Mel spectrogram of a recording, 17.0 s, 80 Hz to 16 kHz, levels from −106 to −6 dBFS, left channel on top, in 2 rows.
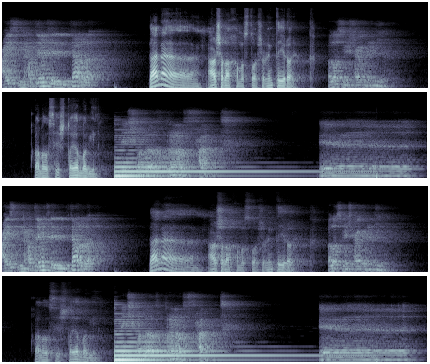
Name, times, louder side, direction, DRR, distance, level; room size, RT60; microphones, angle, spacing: voice 1, 0.0-2.0 6.5-7.7 10.9-13.1 14.9-16.6, right 1 dB, 65° right, -4 dB, 2.3 m, -39 dB
voice 2, 3.0-5.9 6.2-6.3 9.2-10.4, left 7 dB, 70° left, 15 dB, 0.3 m, -33 dB
Acoustic guitar, 10.8-14.5, right 3 dB, 30° right, 0.3 m, -30 dB
14.0 x 5.6 x 3.4 m, 1.2 s
head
